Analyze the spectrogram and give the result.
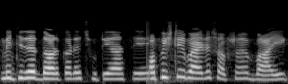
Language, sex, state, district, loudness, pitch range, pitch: Bengali, female, West Bengal, Malda, -16 LUFS, 250-290 Hz, 270 Hz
